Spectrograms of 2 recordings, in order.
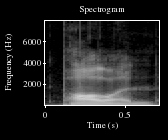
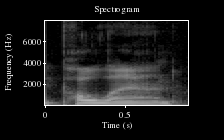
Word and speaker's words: Pollan: o ll a n pollen it's actually Poland I agree I have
